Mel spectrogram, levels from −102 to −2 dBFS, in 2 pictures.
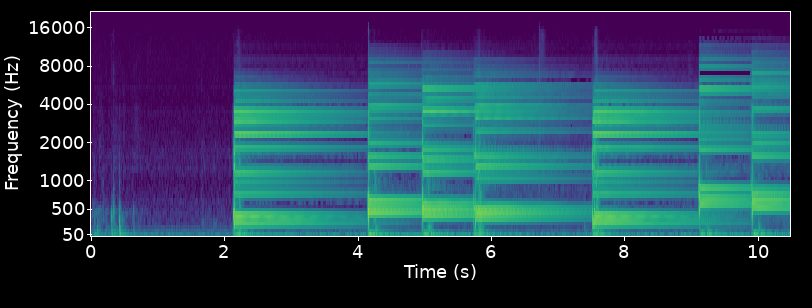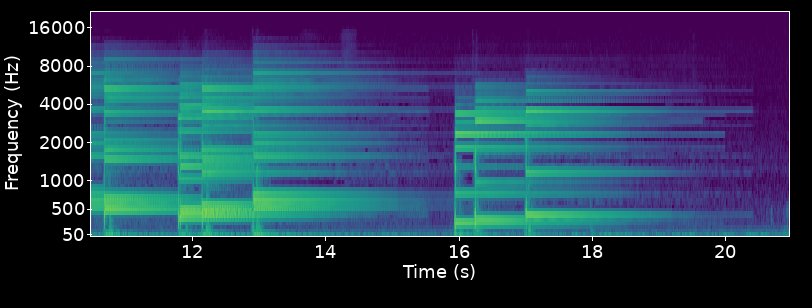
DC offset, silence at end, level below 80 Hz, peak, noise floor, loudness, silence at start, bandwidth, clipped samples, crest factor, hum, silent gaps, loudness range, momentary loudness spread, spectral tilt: under 0.1%; 0.4 s; -48 dBFS; -6 dBFS; -63 dBFS; -25 LUFS; 0.05 s; 12 kHz; under 0.1%; 22 dB; none; none; 6 LU; 17 LU; -2 dB/octave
